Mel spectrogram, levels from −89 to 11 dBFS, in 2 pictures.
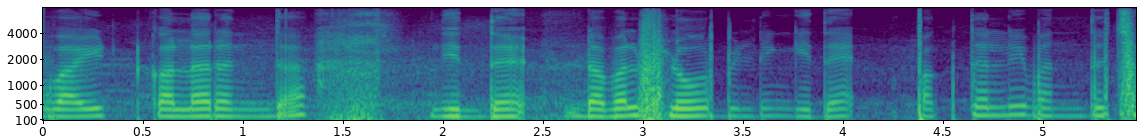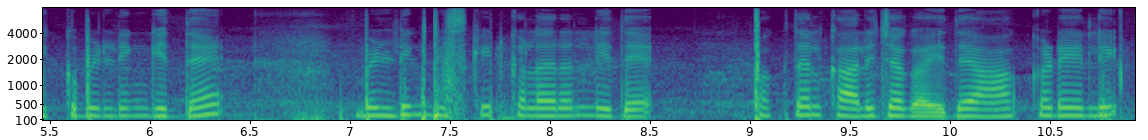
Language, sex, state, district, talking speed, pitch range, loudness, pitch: Kannada, female, Karnataka, Gulbarga, 125 wpm, 185-210 Hz, -16 LUFS, 195 Hz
